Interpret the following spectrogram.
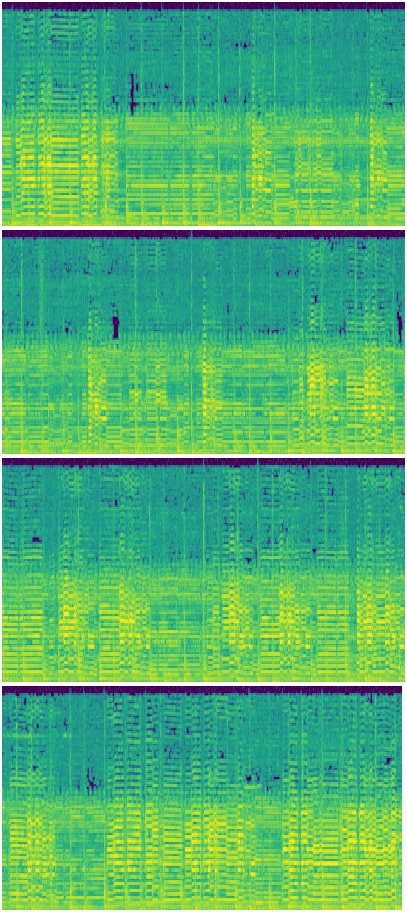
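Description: Bulgarian gaida (bagpipe) playing a quick-moving folk melody over a steady drone.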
